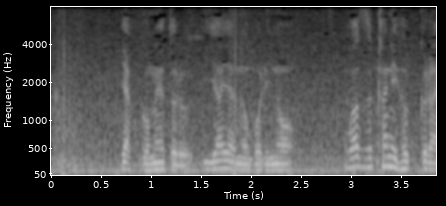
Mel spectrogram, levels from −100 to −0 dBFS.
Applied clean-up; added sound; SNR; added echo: none; Fireworks; 15 dB; none.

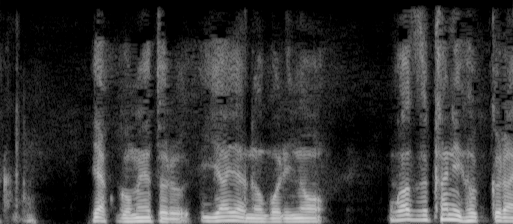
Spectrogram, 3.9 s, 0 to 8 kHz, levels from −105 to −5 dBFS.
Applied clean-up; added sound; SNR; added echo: neural mask model Resemble Enhance denoiser.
